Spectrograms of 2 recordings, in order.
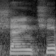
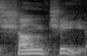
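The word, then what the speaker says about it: Shang-Chi: that's an interesting thing did not know that it was shang i've been pronouncing it shang chi my whole life that is incorrect it is shang chi according to um uh simulu the star of the movie and uh to all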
